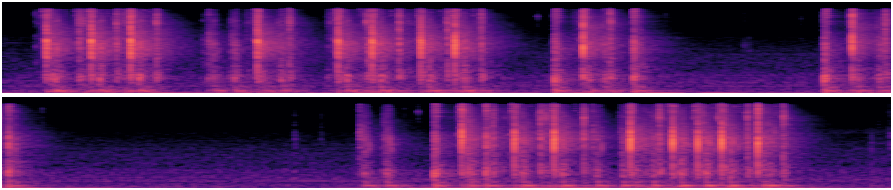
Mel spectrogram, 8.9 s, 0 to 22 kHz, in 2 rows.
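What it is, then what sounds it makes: Manual typewriter typing. Both hands' fingertips type continuously on an Olivetti Lettera 32 portable typewriter with a pale green metal body, plastic keys and paper loaded, so the typebars strike the platen. Bright, sharp clacks with a light low thump come in rapid bursts, with a pause before the final run. A faint fan hum stays in the background.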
